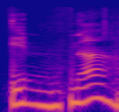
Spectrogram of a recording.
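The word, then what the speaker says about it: إِنَّ: Ya, makanya kalau kita baca inna udah langsung mampet di sini karena di situ memang posisinya. Maka ditahan. Inna, ditahan. Jangan terlalu cepat. Innal insana lafi, jangan. Ditahan dulu. Innal, nah itu ya.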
